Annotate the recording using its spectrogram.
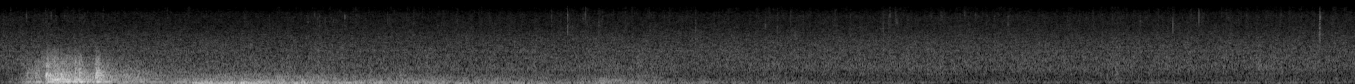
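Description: Rain patters steadily on the surface of a lake.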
